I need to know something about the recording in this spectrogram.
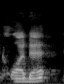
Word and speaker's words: Claudette: No, like like Claudette without the T on the end. Yeah. So, like Clawudette.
